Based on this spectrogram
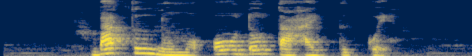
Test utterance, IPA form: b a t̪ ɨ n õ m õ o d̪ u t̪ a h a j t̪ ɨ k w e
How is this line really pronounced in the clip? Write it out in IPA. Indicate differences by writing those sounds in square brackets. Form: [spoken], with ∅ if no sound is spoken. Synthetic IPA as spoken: b a t̪ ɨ n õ m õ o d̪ [o] t̪ a h a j t̪ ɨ k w e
